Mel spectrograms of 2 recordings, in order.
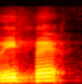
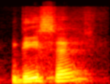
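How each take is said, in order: First: The middle consonant is a th sound. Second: The middle consonant is an s sound. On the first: This is the standard Castilian form. "en lugar de dice" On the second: This is how rural Andalusian people spoke. "presencia de seísmos como en dice"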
